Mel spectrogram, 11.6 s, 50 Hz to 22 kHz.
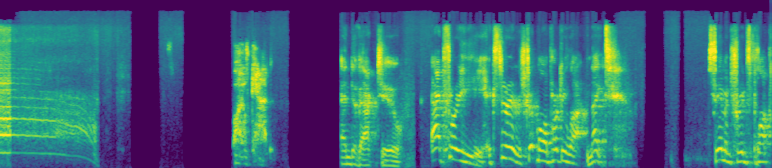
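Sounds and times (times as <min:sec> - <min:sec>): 
man letting out a loud sustained yell: 0:00.0 - 0:01.5
short breath: 0:01.7 - 0:02.0
speech: 0:03.6 - 0:04.2, 0:05.2 - 0:09.6, 0:10.7 - 0:11.5.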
